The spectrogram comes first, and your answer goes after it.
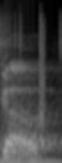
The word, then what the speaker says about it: geaux: using the promo code go but that's spelled in the Cajun French style just like my Channel That's go spelled g e a x I'm going to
